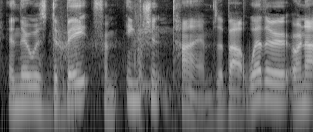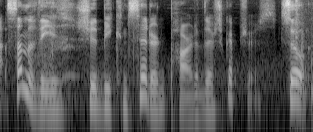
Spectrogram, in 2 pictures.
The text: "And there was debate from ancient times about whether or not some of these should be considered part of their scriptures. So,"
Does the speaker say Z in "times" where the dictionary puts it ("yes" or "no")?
yes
